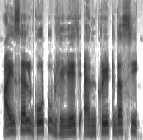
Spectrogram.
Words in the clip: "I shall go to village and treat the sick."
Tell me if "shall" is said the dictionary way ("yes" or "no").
no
